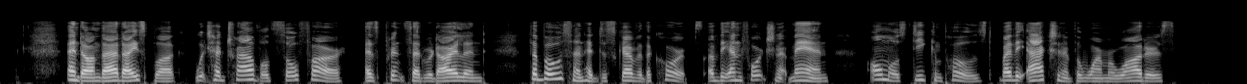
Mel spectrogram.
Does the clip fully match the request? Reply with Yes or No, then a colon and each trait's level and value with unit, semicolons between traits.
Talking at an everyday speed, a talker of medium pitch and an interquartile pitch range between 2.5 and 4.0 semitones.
No: average, 160 wpm; medium, 170 Hz; average, 4.4 semitones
